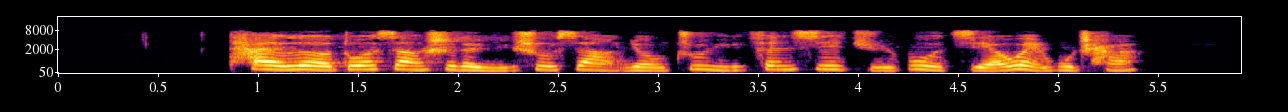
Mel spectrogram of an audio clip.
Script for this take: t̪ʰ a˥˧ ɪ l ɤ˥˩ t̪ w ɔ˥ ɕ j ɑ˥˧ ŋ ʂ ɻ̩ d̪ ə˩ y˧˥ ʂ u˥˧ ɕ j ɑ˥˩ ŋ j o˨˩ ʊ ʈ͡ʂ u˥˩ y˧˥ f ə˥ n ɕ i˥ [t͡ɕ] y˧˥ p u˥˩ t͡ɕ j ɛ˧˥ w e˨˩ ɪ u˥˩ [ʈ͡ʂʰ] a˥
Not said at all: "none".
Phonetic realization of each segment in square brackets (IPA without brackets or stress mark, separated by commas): t͡ɕ, ʈ͡ʂʰ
